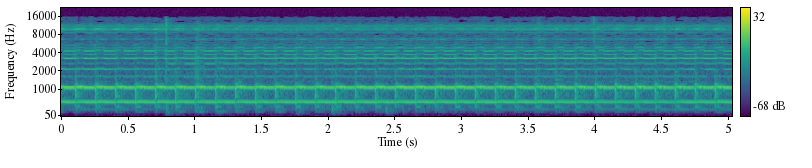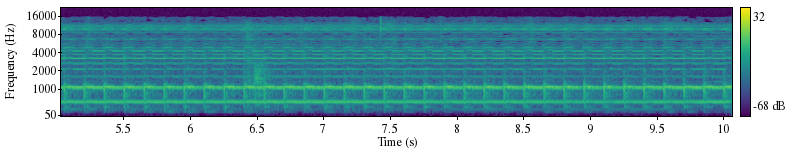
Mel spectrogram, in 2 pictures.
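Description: Stepper-motor drive of a DIY universal test machine whining at one fixed pitch with a fast even pulsing while it slowly pulls a brass threaded insert out of a printed sample.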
